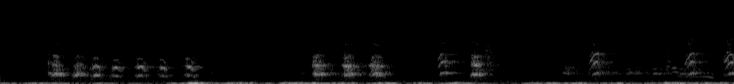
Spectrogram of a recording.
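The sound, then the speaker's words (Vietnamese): Dogs barking in the night, faint bursts of sharp barks in quick clusters, with short pauses between groups, over a low steady rumble. “Đầu đó có tiếng chó cắn ma cứ nhấm nhà nhấm nhẳng vang lên trong đêm tối.”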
